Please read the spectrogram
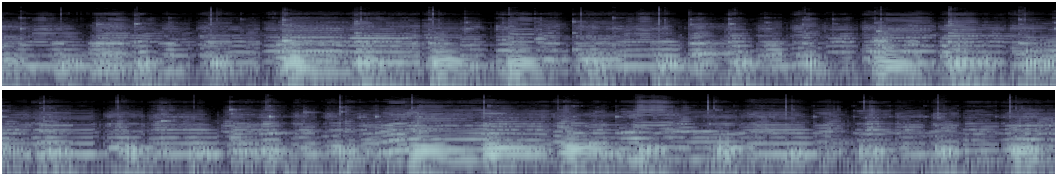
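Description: Klezmer band playing a busy tune live, with many quick notes: accordion leading over fiddle, trumpet, xylophone and sousaphone.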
